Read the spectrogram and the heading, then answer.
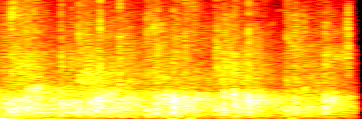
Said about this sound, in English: Yes, clap.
